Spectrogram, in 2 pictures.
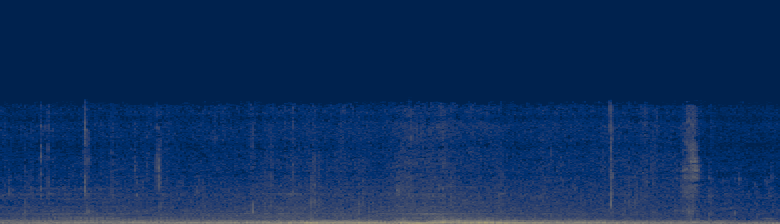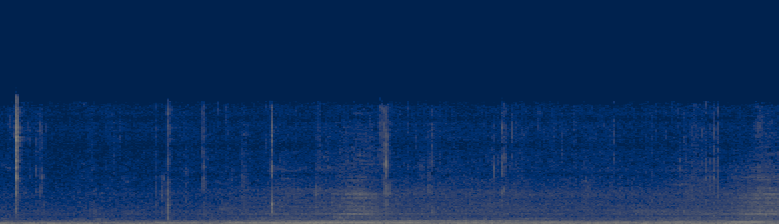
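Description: Close-up chewing and mouth clicks of a man eating rice, fried food and raw greens by hand, with a sharp click about eight seconds in. Under it a motor vehicle's engine hums, swelling to its loudest a few seconds in and then dropping back.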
